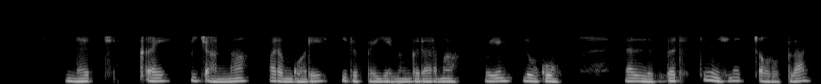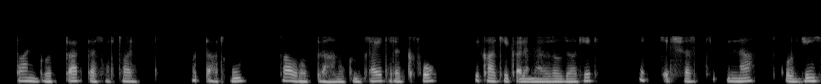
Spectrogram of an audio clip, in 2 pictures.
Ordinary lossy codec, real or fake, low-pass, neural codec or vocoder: Opus, 24 kbps; fake; 3.6 kHz; autoencoder, 48 kHz, 32 numbers a frame, DAC-VAE, trained on Japanese speech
